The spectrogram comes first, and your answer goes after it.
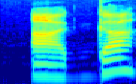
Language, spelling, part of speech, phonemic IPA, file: Korean, ㄱ, character, /k/, Voiced velar plosive.ogg
- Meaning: The first jamo (letter) of the Korean alphabet, called 기역 (giyeok) or 기윽 (gieuk), and written in the Hangul script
